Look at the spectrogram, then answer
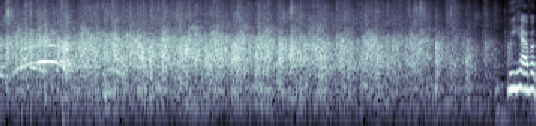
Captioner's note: applause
